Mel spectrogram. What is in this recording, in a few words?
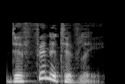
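"definitively", British English, dictionary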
